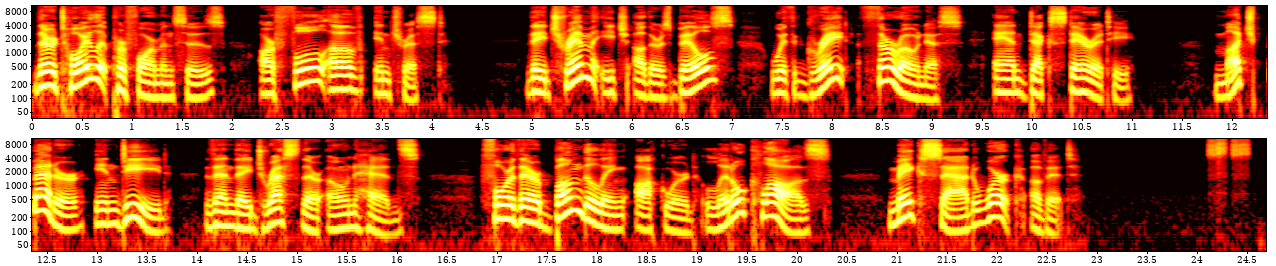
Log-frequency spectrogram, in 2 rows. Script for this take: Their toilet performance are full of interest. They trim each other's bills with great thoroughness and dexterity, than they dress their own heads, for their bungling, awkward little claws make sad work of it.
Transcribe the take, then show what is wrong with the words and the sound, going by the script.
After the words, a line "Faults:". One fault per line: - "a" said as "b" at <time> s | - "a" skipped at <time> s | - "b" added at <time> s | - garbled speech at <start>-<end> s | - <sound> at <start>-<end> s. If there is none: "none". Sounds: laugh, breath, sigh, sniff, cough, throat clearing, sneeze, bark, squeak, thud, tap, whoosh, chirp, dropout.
Their toilet performances are full of interest. They trim each other's bills with great thoroughness and dexterity, much better, indeed, than they dress their own heads, for their bungling, awkward little claws make sad work of it.
Faults:
- "performance" said as "performances" at 0.8 s
- "much better indeed" added at 11.8 s
- laugh at 24.1-24.5 s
